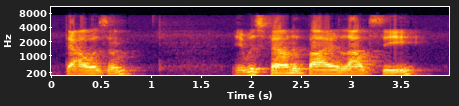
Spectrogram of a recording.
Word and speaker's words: Taoism: philosophy is taoism and sometimes you see it spelled with a t still taoism it was founded by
